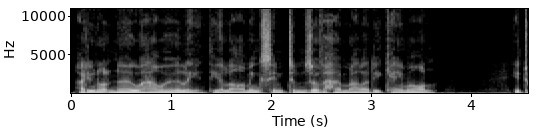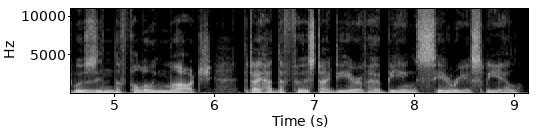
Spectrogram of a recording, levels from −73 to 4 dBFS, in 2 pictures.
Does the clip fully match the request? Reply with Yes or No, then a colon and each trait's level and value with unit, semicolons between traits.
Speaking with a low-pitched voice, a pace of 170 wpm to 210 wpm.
Yes: low, 110 Hz; fast, 205 wpm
